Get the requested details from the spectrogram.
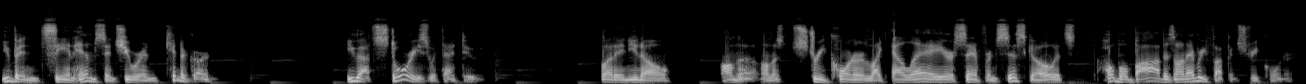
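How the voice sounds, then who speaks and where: A man with a lowish, expressive voice chats casually at a moderate pace while streaming himself coloring, rambling, swearing, laughing often, and reading chat aloud. The dry recording sounds a bit dull, with faint music in the background.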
